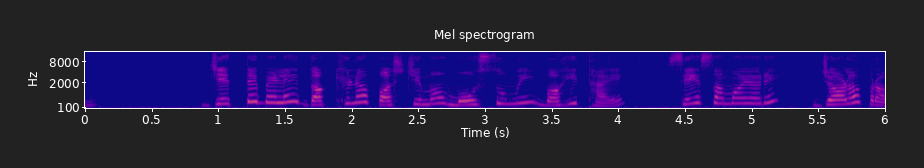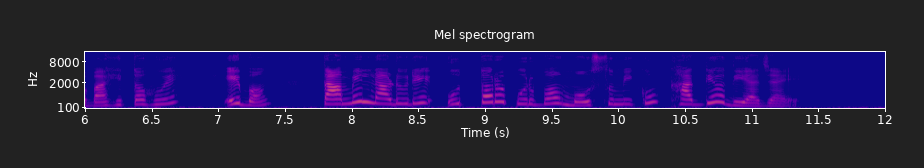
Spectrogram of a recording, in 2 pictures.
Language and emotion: Odia, neutral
